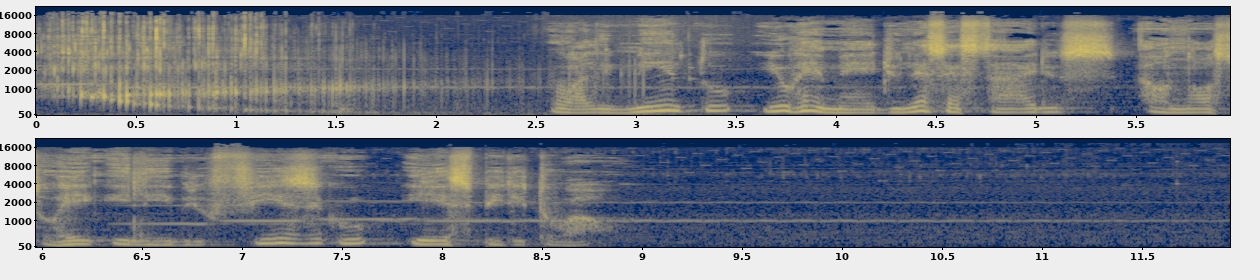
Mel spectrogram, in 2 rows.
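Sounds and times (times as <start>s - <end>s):
water pouring into a glass in a steady stream: 0.0s - 3.6s
speech: 2.6s - 8.9s.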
